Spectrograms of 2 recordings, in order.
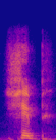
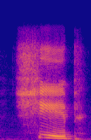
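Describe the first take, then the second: First: "ship" with a short dry vowel; "ship" clipped, lax vowel. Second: "Ship" said as sheep, long falling ee; "Ship" with a held ee, higher pitch. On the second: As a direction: draw out the vowel of "Ship". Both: Shown as a demonstration. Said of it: "fíjense en la diferencia entre las dos".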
